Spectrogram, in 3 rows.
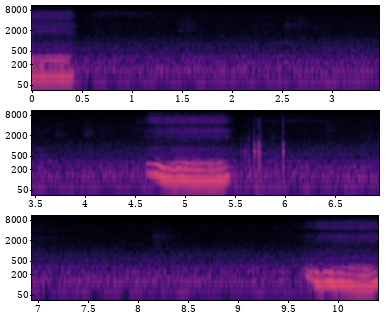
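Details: A 6-month-old Vizsla puppy snores in its sleep with low, rasping breaths that come roughly every five seconds.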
